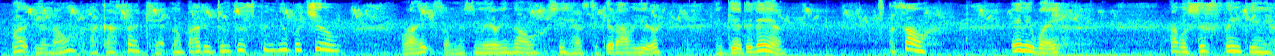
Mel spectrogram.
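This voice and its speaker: Lively intonation from a woman, with long, frequent pauses and noticeable background noise. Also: medium pitch for a woman, moderate pace. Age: 60s. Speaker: lifestyle vlogger. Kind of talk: casual vlog monologue. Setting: outdoors, walking. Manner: conversational, rambling with fillers.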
